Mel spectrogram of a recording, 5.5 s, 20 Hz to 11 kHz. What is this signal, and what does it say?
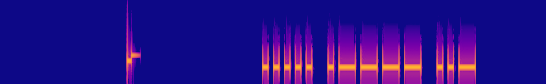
Morse code, heard as a keyed tone, about 22 wpm, 700 Hz. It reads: 51U
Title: Three Challenging Letter-Number Combinations 22wpm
